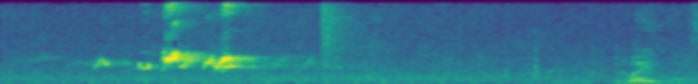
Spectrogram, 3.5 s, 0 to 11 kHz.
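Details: Red-whiskered bulbul song used as a lure during trapping on 17 November 2017. A loud, bright chirping warble is followed by quiet, and a short human voice is heard near the end.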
